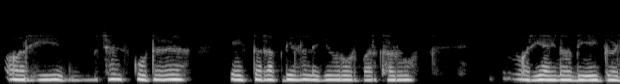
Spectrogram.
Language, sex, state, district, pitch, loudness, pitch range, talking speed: Garhwali, female, Uttarakhand, Uttarkashi, 210 Hz, -17 LUFS, 205-220 Hz, 155 wpm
